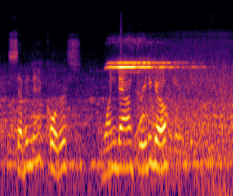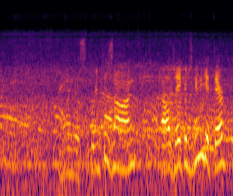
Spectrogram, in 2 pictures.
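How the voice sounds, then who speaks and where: A man with a high voice speaks at a fairly slow pace, with ordinary pitch variation, noticeable background noise and audible room echo. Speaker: amateur sports commentator (parent). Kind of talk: live play-by-play commentary. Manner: animated; loud.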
